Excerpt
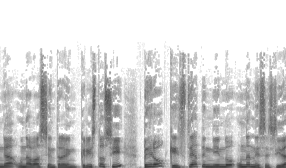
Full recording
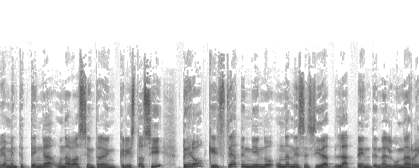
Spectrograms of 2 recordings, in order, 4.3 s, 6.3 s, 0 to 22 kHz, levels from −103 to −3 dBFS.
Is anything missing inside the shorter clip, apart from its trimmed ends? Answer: no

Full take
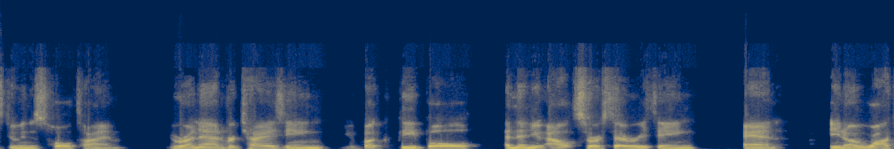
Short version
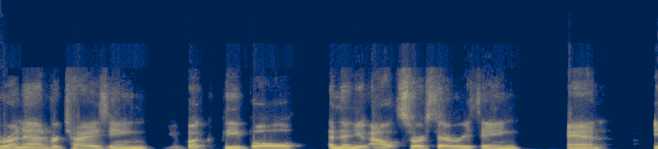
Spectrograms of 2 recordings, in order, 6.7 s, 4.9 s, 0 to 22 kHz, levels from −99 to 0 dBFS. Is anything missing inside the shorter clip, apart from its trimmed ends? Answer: no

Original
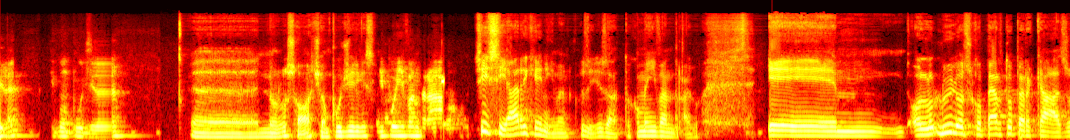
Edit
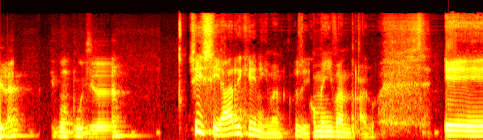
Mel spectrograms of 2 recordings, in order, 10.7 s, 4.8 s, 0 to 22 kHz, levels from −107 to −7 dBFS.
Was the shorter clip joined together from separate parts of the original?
yes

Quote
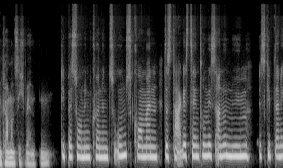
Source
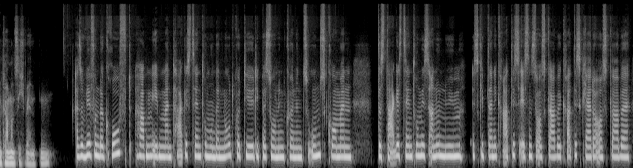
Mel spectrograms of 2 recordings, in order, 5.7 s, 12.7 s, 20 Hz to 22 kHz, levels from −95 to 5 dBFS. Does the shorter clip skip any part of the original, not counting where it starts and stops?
yes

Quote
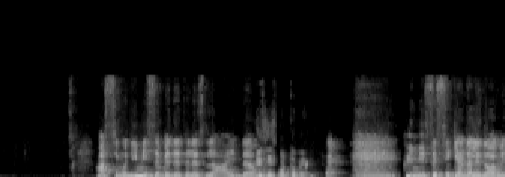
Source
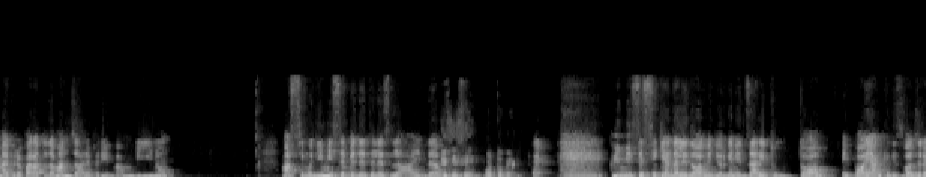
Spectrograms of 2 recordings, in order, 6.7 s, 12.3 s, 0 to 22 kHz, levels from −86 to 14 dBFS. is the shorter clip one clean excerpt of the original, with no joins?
no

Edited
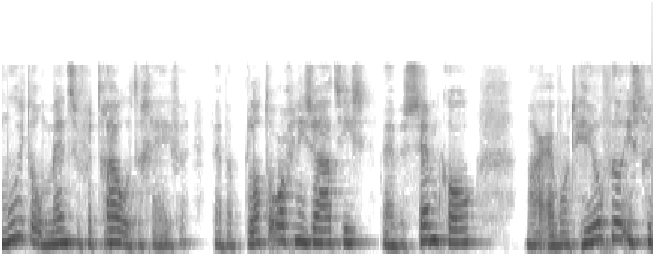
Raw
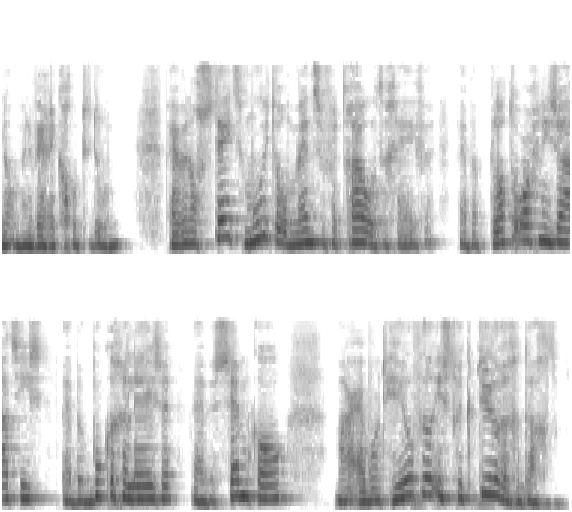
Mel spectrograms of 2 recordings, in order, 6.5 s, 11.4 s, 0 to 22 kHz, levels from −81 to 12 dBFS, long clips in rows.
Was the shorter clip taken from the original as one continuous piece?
no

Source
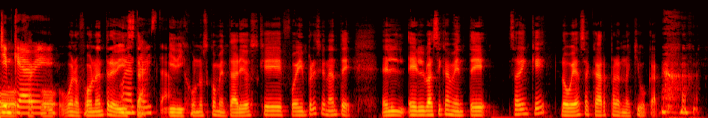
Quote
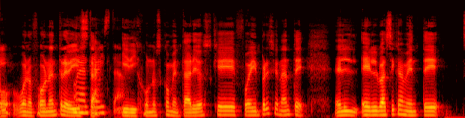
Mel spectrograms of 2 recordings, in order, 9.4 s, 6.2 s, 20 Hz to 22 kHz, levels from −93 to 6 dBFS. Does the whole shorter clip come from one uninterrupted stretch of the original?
yes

